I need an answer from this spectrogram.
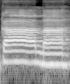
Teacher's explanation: নুন সাকিনের পরে কাফটি হলো ইকফার হরফ এজন্য নুন সাকিনটি গুন্নাহ করে পড়তে হবে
